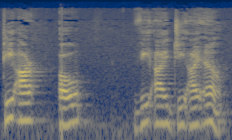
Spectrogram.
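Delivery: P R O V I G I L spelled slowly, letter by letter. Real, not acted. Lawyer answering the witness's request to repeat a drug name, spelling P R O V I G I L out. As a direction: spell P R O V I G I L in two slow groups. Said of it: "Could you pronounce that again".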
